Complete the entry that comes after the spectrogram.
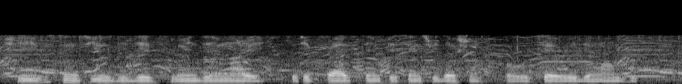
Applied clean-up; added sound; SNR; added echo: none; Crowd; 9 dB; none.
